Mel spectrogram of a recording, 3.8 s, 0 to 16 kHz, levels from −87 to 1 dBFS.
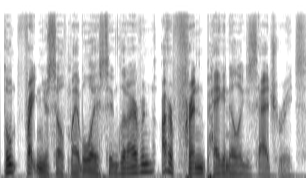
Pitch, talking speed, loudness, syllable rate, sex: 95 Hz, 170 wpm, -21 LUFS, 5.8 syllables/s, male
